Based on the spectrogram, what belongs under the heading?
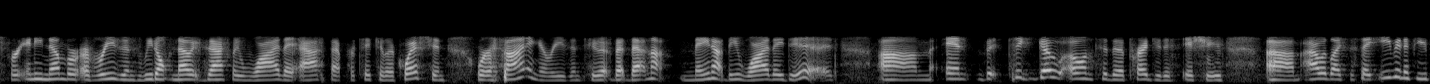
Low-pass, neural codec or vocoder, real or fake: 3.6 kHz; autoencoder, 48 kHz, 32 numbers a frame, DAC-VAE, trained on Japanese speech; fake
